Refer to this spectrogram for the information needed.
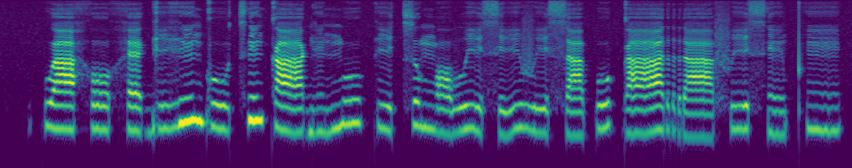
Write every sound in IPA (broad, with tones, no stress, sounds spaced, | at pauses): kʷ aː˨ h o˨ h ɛ˨ ɡ i˨ ɣ ĩ˦ ɡ uː˨ t͡s ĩ˦ k aː˨ ɡ ĩ˨ ŋ uː˦ k i˨ t͡s ʊ˦ ŋ ɔ˨ β i˦˨ s iː˨˦ v i˨ s a˨ p u˦ ɡ aː˨˦ r aː˨ f i˦ s ĩ˨ pʰ ĩ˦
